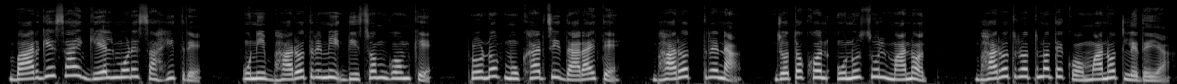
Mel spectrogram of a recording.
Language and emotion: Santali, neutral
